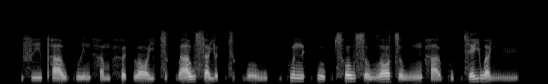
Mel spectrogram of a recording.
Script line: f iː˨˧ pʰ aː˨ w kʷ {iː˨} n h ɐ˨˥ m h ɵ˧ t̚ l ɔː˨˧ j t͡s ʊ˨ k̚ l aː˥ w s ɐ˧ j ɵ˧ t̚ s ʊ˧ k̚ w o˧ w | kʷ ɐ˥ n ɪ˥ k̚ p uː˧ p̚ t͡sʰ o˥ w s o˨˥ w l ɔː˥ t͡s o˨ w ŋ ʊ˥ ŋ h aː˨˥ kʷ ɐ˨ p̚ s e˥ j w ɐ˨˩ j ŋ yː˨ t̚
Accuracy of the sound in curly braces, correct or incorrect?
correct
